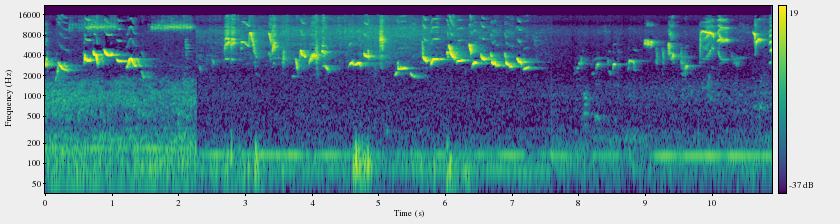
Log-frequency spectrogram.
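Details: Eurasian blackcap (Sylvia atricapilla) singing: a rich, fast warble of varied fluty and twittering notes, bursts sometimes run together, over a steady low hum in the background.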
